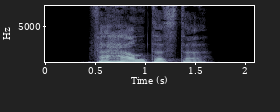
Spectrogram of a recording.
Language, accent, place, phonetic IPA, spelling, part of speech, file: German, Germany, Berlin, [fɛɐ̯ˈhɛʁmtəstə], verhärmteste, adjective, De-verhärmteste.ogg
- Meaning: inflection of verhärmt: 1. strong/mixed nominative/accusative feminine singular superlative degree 2. strong nominative/accusative plural superlative degree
